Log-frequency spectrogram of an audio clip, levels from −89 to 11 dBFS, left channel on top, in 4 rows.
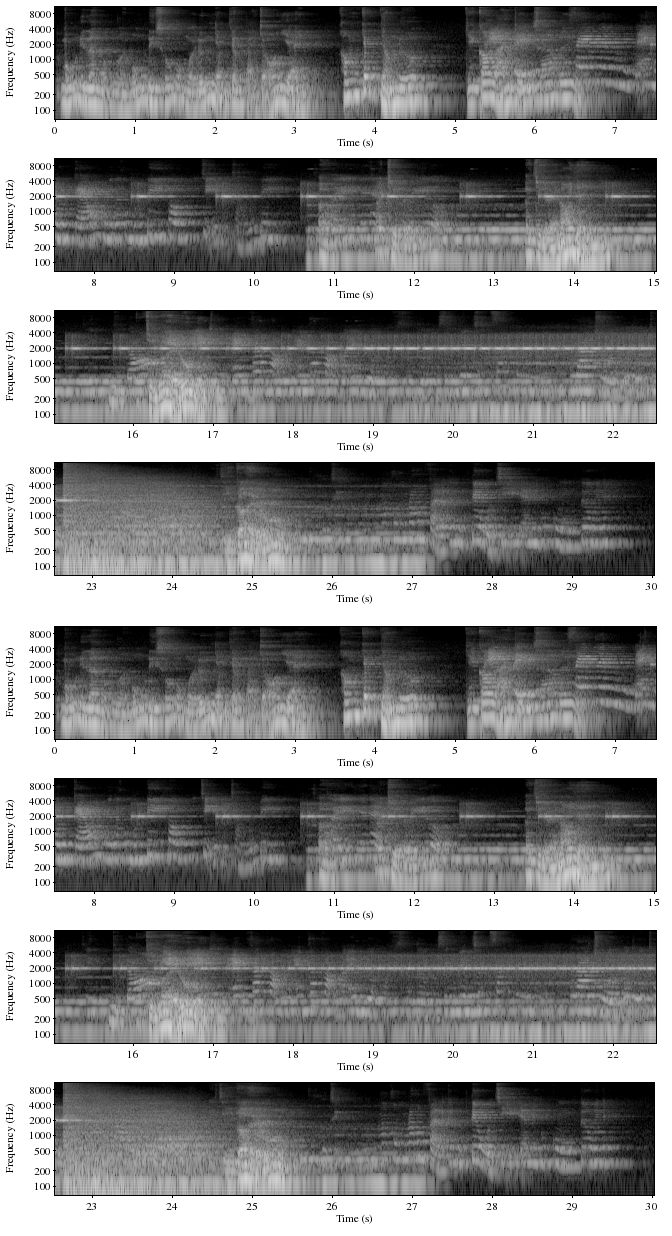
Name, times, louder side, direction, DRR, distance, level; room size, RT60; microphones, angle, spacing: voice 1, 0.0-3.2 3.6-4.5 5.1-6.6 10.8-11.0 11.5-12.3 13.4-14.5 15.7-15.9 16.2-17.5 24.6-25.5, equal, 15° left, 0 dB, 1.0 m, -19 dB
voice 2, 5.2-10.4 10.9-12.6 15.4-21.2 21.4-29.4, right 1 dB, 55° right, -1 dB, 1.6 m, -32 dB
Boom, 7.4-7.5 8.5-8.6 9.5-9.6 10.6-10.7 11.6-11.7 12.6-12.7 13.5-13.6 14.4-14.5 15.1-15.2 15.7-15.8 16.3-16.4 16.8-16.9 17.2-17.3 17.5-25.1, left 1 dB, ahead, 2.1 m, -25 dB
sound 1, 10.6-27.2, left 3 dB, 40° left, 0.4 m, -28 dB
7.1 x 6.6 x 3.5 m, 1.1 s
head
